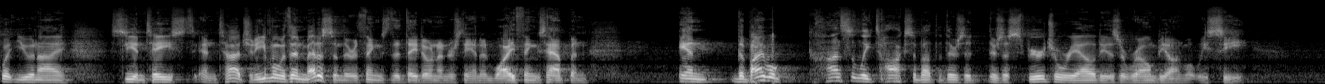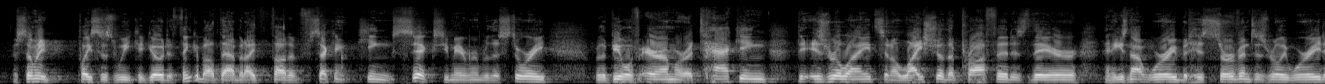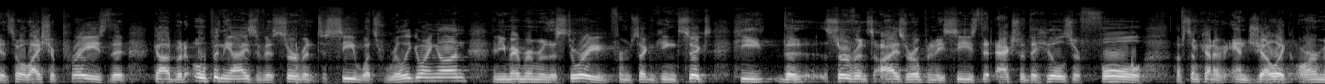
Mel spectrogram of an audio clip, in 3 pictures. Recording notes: A sermon on Exodus 6:28-7:13 preached at Sojourn East in July 2023.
